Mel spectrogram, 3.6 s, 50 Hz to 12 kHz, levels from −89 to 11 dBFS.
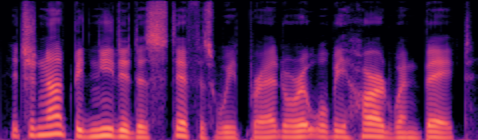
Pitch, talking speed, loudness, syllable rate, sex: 135 Hz, 285 wpm, -17 LUFS, 5.5 syllables/s, male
